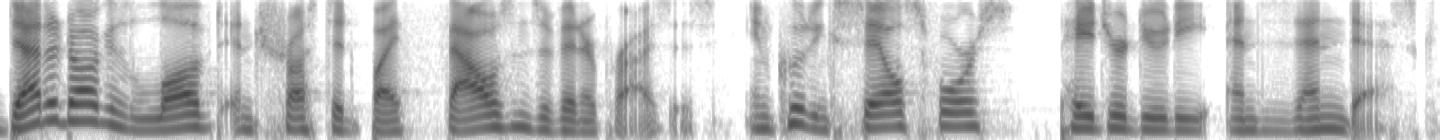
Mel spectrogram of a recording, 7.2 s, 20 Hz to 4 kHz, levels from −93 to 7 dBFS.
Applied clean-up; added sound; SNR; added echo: none; none; none; none.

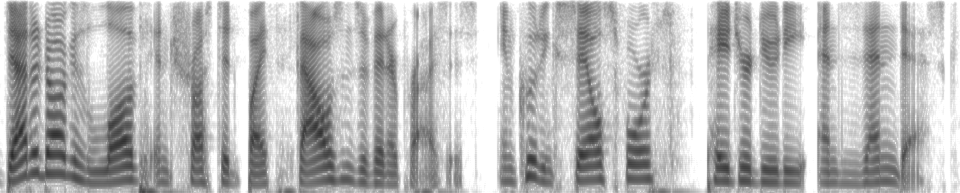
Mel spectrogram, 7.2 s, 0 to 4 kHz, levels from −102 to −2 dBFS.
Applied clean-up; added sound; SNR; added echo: neural separator model SepFormer WHAM!.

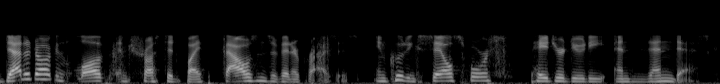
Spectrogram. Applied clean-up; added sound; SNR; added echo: neural diffusion model UNIVERSE++.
